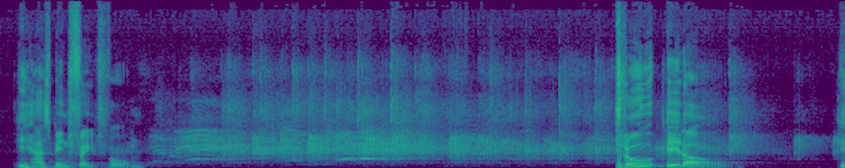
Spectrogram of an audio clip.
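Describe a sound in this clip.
A man speaks with feeling into a microphone, heard over loudspeakers in a large hall.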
